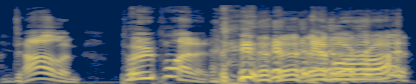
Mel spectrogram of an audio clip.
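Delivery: high, loud, laughing through the words; laughing mock reply. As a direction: giggle it out as a goofy husband. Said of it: "He's like".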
